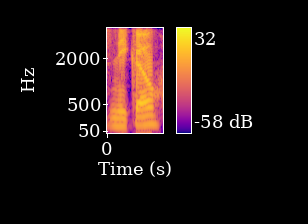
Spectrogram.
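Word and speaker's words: Niko: My name is Nico, and that's N-I-K-O. – Okay. – And then the Bank of Cardiff is spelled C-A-R-D-I-F-F, as in Frank Frank.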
